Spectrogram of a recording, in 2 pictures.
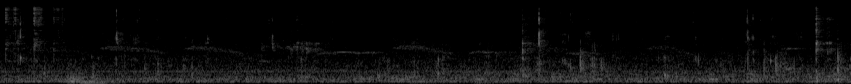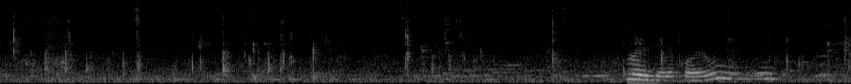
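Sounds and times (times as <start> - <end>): person chewing food: 0.0 - 13.4.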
